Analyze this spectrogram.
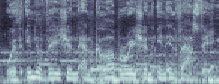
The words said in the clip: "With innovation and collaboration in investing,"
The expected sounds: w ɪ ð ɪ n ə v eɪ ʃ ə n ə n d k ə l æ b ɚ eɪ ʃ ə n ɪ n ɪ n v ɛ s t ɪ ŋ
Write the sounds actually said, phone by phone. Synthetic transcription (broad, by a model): w ɪ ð ɪ n ə v eɪ ʃ ə n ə n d k ə l æ b ɚ eɪ ʃ ə n ɪ n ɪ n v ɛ s t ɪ ŋ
